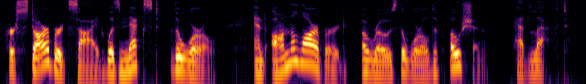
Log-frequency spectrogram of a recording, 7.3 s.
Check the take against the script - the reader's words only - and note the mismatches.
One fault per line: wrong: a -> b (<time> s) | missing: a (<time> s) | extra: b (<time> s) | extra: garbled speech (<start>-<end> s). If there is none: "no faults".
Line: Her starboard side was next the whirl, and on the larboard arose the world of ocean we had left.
missing: we (6.1 s)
